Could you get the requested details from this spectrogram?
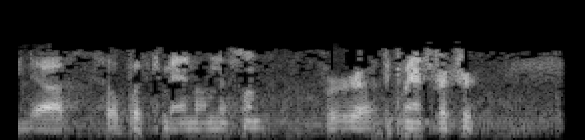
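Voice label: Incident Tactical 1, Scanner audio recording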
